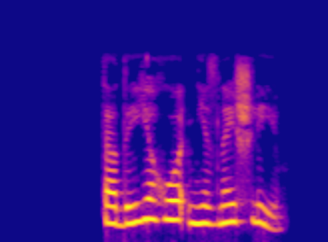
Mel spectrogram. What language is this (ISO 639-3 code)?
bel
